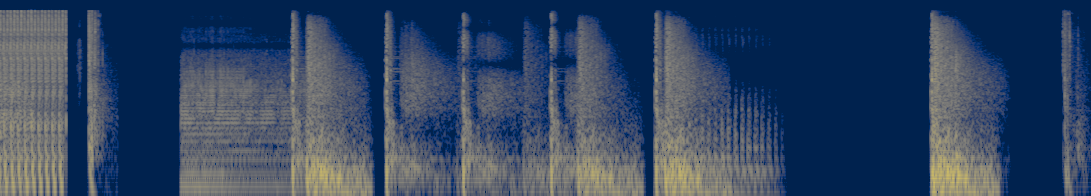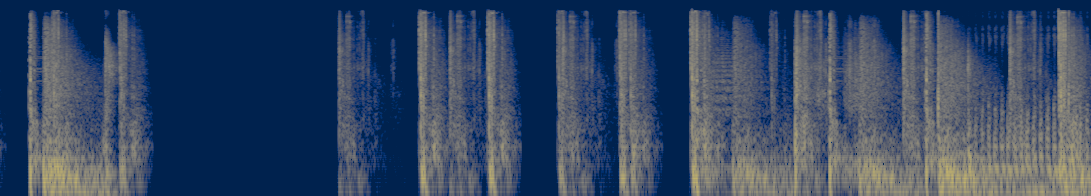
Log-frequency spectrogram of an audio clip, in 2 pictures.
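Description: A heavy gun fires loud booming shots in a video game, each one echoing away.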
